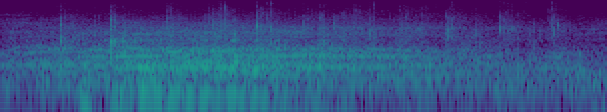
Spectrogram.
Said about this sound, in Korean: 예. 큰 박수로 환영해 주셔서 감사합니다.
